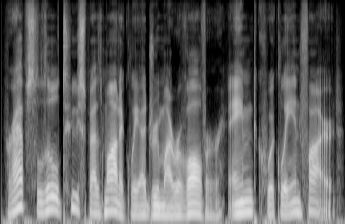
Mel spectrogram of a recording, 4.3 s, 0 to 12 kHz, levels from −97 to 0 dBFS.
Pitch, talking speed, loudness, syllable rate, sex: 115 Hz, 180 wpm, -19 LUFS, 5.7 syllables/s, male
